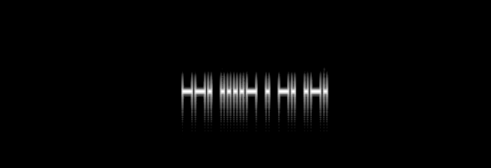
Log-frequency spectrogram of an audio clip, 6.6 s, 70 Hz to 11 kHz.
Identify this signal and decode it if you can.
Morse code, heard as a keyed tone, about 28 wpm, 700 Hz. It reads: G4ENR
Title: DXCC-100 Call Signs - 5 Characters - Repeated 3x - 28wpm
